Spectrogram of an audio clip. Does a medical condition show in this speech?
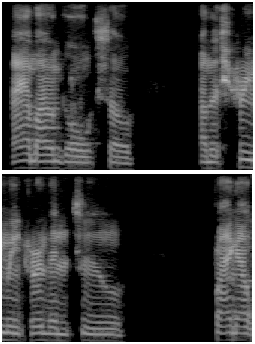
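Yes: cleft lip and palate; former wheelchair user.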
